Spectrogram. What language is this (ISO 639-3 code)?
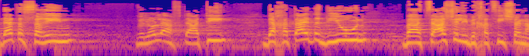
heb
